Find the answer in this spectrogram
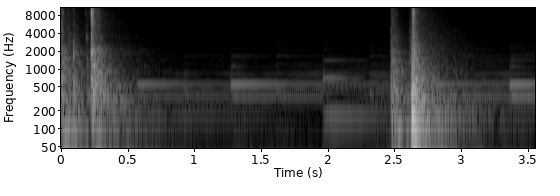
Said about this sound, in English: Somebody knocks on the front door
